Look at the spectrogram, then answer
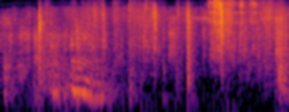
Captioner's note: clears throat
